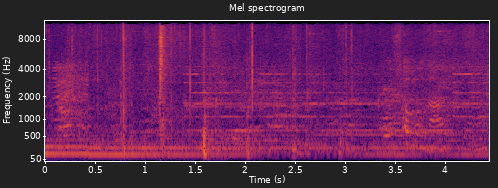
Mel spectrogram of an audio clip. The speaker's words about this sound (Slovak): Čo môže byť krajšie ako úder kostolného zvona. Ďakujeme. To je krásne. To je signál, že sa máme niekde zhromaždiť a niekde prísť. To je úplne super. Ďakujeme aj za tento zvuk, pretože to nám ohlasuje, aby sme trošku zastali,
